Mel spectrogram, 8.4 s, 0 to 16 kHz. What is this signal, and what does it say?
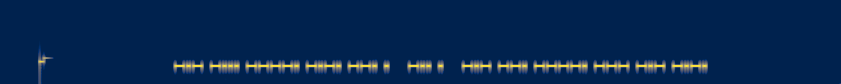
Morse code, heard as a keyed tone, about 40 wpm, 700 Hz. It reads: KB9CGE DE KG9OKC
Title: USA Callsign DE Callsign - 6 Characters - 40wpm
